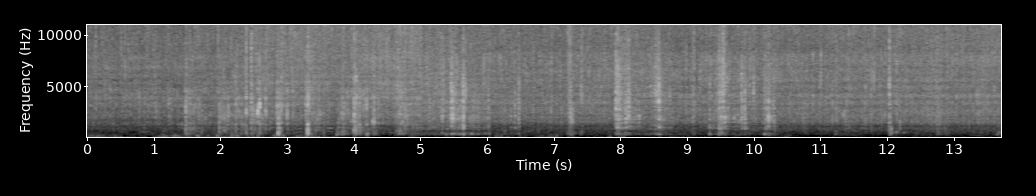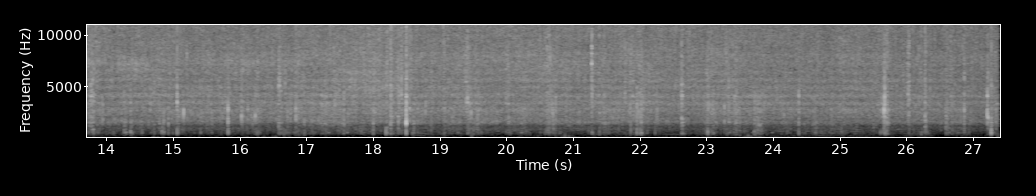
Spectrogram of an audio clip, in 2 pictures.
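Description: Crabs frying with garlic in a steel wok, stirred with a metal slotted ladle: a steady sizzling hiss with frequent sharp clacks and scrapes of the ladle against the pan and crab shells, busiest in the first ten seconds.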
